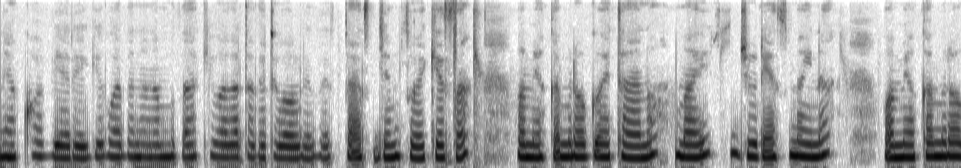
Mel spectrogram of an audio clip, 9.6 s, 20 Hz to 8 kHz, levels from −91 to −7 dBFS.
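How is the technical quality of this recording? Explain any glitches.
Several short glitches appear in the pauses, and one brief dropout cuts into the speech. The audio carries no content above 8 kHz, which fits a wideband call codec.

Comfort noise in place of the background occurs six times: 3.38 to 3.46, 4.74 to 4.84, 5.10 to 5.18, 6.68 to 6.76, 7.20 to 7.30 and 8.40 to 8.50 s. Each patch lasts 80 to 100 ms. The real room tone gives way to a flat, featureless hiss. The likely cause is discontinuous transmission: the sender goes quiet in pauses and the receiver synthesises noise. Levels shift by about 11 dB louder at 4.74 s, and by about 6 dB quieter at 8.40 s.

Sound dropped by the voice detector occurs once, at 4.54 s. About 20 ms of speech vanishes. The detector likely misjudged the sound as background and stopped sending. The receiver then filled the gap with comfort noise. It is heard as a tiny clipped moment in the speech.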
